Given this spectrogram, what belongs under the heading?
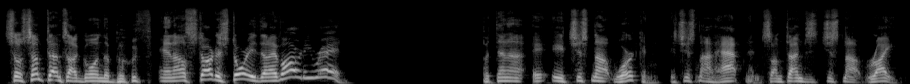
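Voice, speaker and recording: American man, middle-aged, slightly high voice, earnest and emphatic, candid conversation, very dry recording. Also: big pitch swings, a little fast, vocal fry, no room sound. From United States. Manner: emotional, earnest, emphatic with repeated phrases. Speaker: interview guest, audiobook narrator and podcaster. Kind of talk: candid conversational interview answers.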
